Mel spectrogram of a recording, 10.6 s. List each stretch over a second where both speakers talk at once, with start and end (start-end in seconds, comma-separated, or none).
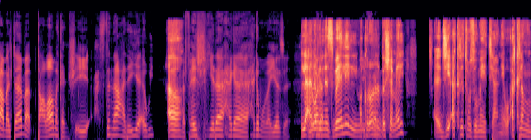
none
